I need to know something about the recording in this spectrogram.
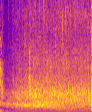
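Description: An audience applauds God loudly, a dense, steady wash of many hands clapping that holds at an even level throughout, with no voices standing out above it.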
